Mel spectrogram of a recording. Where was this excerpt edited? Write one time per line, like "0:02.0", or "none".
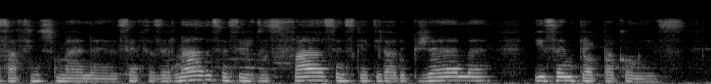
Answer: none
